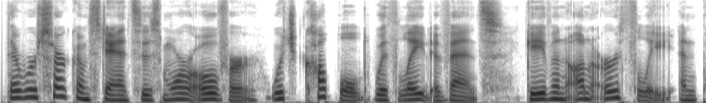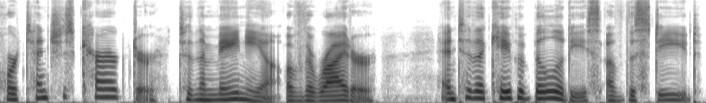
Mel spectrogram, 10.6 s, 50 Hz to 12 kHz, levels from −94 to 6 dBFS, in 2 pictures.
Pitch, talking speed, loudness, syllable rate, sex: 180 Hz, 160 wpm, -18 LUFS, 5.1 syllables/s, female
